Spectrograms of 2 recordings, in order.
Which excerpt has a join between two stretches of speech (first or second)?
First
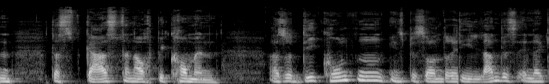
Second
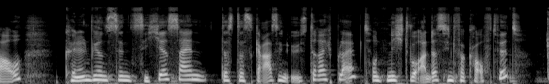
first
